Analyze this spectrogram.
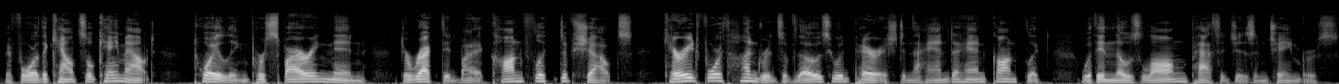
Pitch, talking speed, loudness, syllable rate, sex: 105 Hz, 150 wpm, -20 LUFS, 4.5 syllables/s, male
